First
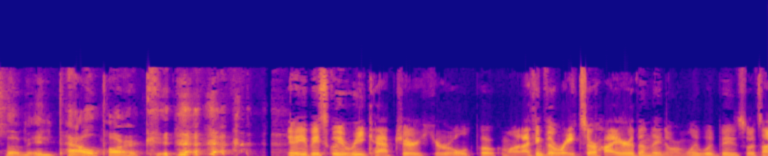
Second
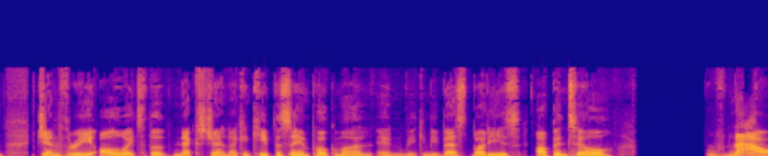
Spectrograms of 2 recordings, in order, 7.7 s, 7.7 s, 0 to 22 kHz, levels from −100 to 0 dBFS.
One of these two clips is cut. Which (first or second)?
second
